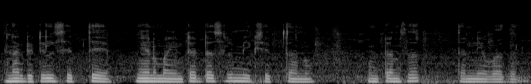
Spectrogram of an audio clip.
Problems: constant background noise, low volume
